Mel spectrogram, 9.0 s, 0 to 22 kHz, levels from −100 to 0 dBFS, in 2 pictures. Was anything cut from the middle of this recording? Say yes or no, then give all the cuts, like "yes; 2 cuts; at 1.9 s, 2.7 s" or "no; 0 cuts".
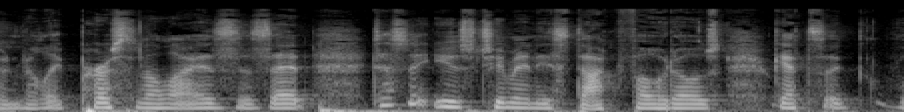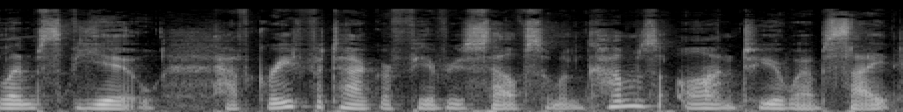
yes; 3 cuts; at 3.9 s, 4.9 s, 7.4 s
